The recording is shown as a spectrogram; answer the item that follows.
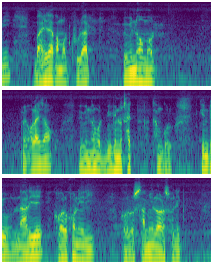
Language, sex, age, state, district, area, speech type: Assamese, male, 60+, Assam, Goalpara, urban, spontaneous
